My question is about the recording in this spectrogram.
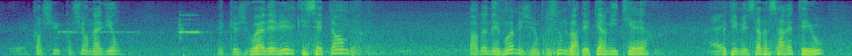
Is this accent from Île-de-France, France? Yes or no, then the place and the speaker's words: yes; Paris, Île-de-France, France; Moi, je suis né à Paris, j'ai fait mes études à Condorcet. J'ai habité Saint-Ouen parce que on était une famille de musiciens.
